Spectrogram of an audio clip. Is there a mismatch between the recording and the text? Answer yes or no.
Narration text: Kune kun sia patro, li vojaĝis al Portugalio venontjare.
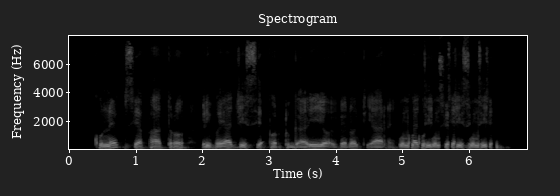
yes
